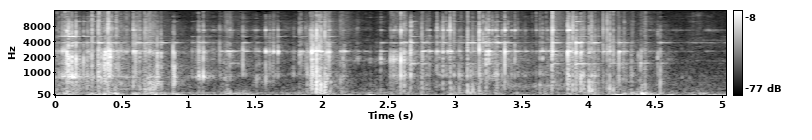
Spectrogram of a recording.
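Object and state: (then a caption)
Textured glass goblet. Fingernails scratch and tap the ridged bowl and stem of a hollow, empty, faceted textured glass goblet held in both hands. A dense run of quick, bright glassy clinks mixes with a dry scratching rasp; each tap has a faint pitched ping near 2.6 kHz that dies away almost at once.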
